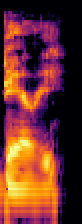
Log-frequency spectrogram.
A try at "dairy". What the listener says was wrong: You're saying dairy with an A. I'm saying with an E.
